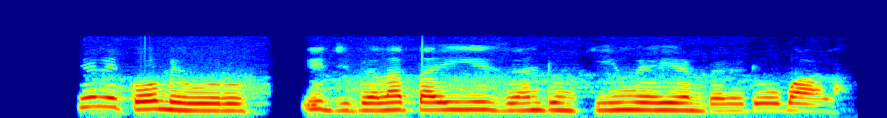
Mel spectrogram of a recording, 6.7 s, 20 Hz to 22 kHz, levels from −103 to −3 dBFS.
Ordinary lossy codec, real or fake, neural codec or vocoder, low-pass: Opus, 64 kbps; real; none; 7.2 kHz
